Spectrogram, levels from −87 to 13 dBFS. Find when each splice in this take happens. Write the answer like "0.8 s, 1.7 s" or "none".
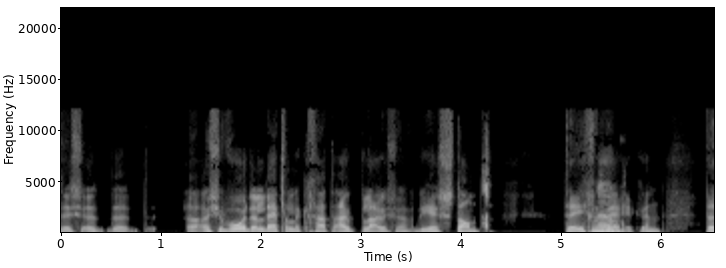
3.5 s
